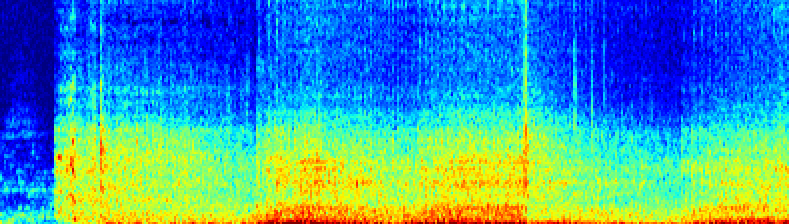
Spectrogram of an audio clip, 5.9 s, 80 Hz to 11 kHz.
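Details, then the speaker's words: Honda Revo fuel-injected, misfiring (brebet) before repair, running after the spark plug was replaced: starts at once and settles to an even, steady idle with small throttle blips and no misfire; normal start and idle. "dan ternyata motornya normal teman-teman kita lakukan pergantian menggunakan busi second ya yang nilai resistansinya itu di bawah 4 Ohm ataupun 3M untuk motor matic yang sudah brebet ternyata motornya normal dan mau stasioner teman-teman ya mau stasioner"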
